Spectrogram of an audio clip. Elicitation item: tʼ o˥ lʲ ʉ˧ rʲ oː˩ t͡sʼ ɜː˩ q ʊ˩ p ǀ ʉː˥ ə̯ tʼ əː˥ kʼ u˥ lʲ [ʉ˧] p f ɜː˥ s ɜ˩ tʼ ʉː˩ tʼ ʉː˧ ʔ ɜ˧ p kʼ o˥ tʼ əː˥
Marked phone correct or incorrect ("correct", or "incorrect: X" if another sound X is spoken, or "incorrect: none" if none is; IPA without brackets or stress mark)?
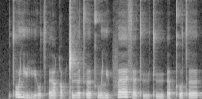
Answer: incorrect: u˧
